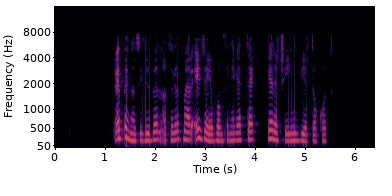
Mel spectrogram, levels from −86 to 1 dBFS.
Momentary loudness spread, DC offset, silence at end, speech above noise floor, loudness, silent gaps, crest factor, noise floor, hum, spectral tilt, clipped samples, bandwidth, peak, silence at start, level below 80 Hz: 8 LU; under 0.1%; 0.95 s; over 50 dB; -41 LUFS; none; 20 dB; under -90 dBFS; none; -5 dB/octave; under 0.1%; 7.6 kHz; -22 dBFS; 1.15 s; -72 dBFS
